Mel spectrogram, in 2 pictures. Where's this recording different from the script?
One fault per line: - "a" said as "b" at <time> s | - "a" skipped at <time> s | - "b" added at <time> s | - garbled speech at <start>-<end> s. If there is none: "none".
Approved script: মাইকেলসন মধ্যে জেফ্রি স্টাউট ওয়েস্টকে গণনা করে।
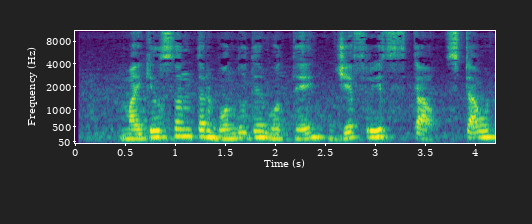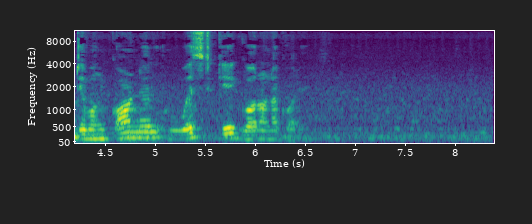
- "তার বন্ধুদের" added at 1.2 s
- "এবং কর্নেল" added at 4.2 s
